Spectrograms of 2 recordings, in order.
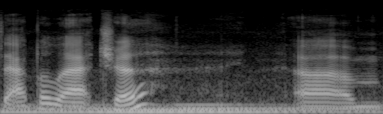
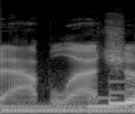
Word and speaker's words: Appalachia: A lot of out-of-towners say Appalachia, and the people that live around here know and think it's Appalachia. And my very first memory that comes to mind is there's this composer named Aaron Copland who was also interested in this. He was pronouncing it Appalachia his whole life until he came to the area and learned it's pronounced Appalachia way after Appalachian Spring was composed.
